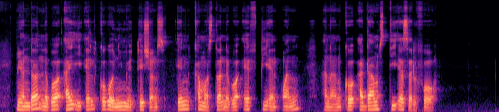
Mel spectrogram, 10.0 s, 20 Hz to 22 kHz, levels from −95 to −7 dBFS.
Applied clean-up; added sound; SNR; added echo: neural mask model DeepFilterNet 3.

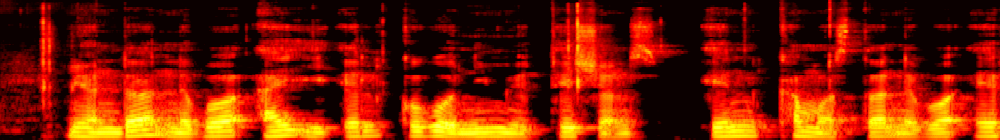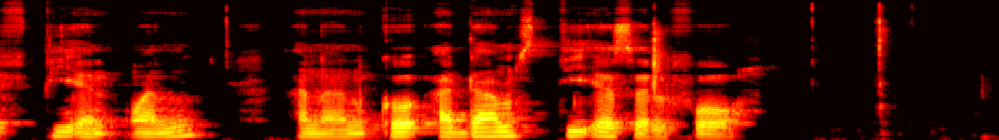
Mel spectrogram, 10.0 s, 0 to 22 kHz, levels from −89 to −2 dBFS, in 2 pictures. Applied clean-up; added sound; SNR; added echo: classical method Wiener filter.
